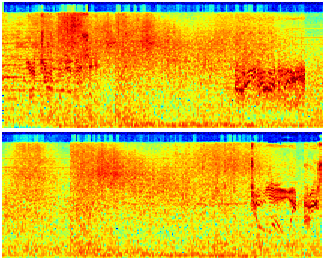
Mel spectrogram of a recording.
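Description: A satellite weapon blowing up in Ace Combat: Assault Horizon Legacy, a long rumbling roar of explosion and jet noise filling the whole stretch, with voices talking over it.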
